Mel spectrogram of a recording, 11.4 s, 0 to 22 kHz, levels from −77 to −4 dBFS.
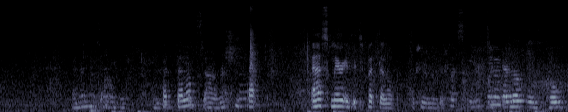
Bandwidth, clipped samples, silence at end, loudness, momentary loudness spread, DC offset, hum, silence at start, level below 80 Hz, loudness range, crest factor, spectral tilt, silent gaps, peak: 17.5 kHz; under 0.1%; 0 s; -40 LUFS; 21 LU; under 0.1%; none; 0 s; -62 dBFS; 6 LU; 22 dB; -5.5 dB/octave; none; -18 dBFS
